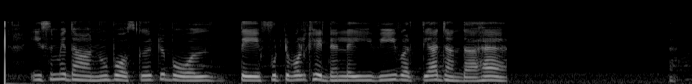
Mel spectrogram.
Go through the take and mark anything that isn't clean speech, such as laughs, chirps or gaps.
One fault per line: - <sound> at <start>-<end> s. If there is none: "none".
none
